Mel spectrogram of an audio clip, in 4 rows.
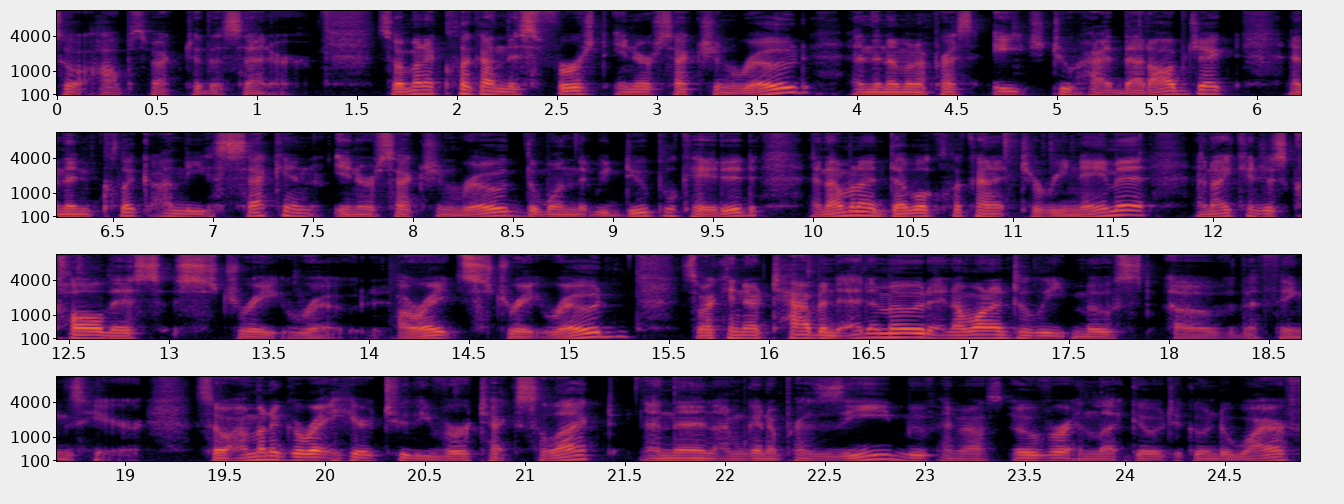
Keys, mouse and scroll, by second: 2.2 click, 4.7 h, 7.9 click, 10.2 click, 10.3 click, 11.0 BackSpace, 11.1 BackSpace, 14.9 scroll down 1, 15.1 middle click, 15.3 scroll up 2, 15.4 middle click, 15.7 Tab, 15.9 scroll up 1, 15.9 shift+middle click, 16.4-17.1 scroll up 1, 17.1 shift+middle click, 17.2 scroll up 2, 17.4-20.5 middle drag, 20.5 click, 21.5-22.5 middle drag, 22.5 z.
